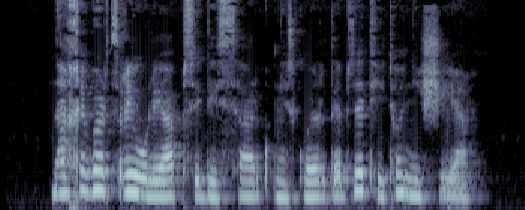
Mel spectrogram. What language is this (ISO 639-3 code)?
kat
